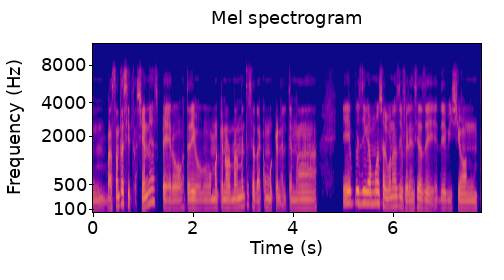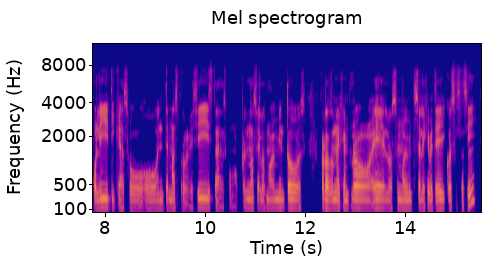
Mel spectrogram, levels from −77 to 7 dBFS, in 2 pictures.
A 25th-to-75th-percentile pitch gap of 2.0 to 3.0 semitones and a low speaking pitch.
No: narrow, 1.6 semitones; low, 120 Hz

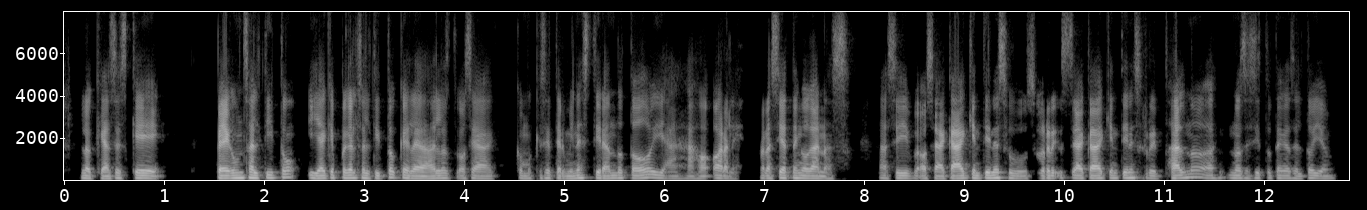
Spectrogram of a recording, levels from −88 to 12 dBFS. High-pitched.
No: low, 115 Hz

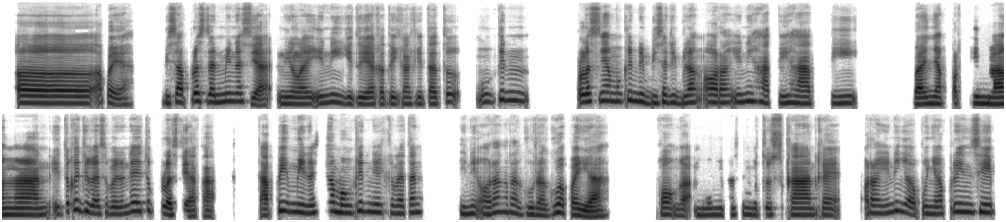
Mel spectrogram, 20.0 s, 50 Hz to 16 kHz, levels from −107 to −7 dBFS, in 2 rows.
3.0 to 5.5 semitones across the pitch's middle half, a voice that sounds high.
Yes: average, 4.4 semitones; high, 205 Hz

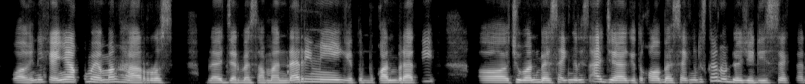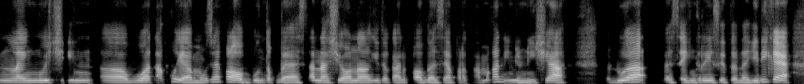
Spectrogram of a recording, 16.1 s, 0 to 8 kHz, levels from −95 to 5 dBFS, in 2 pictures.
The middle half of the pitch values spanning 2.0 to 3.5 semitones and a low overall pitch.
No: average, 2.8 semitones; medium, 185 Hz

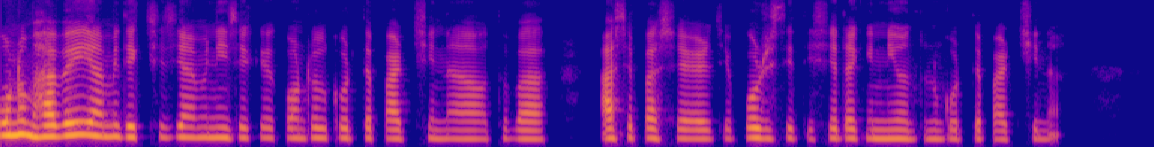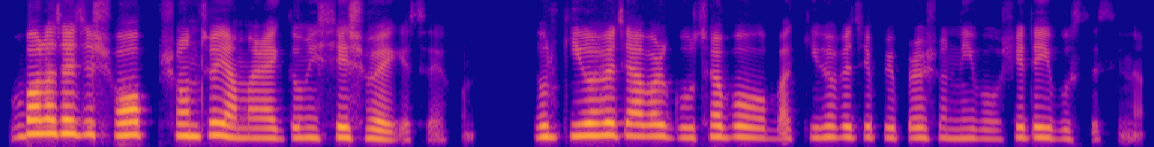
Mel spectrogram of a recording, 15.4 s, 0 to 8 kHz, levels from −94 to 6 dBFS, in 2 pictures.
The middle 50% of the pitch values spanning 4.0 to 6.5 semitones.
No: average, 3.2 semitones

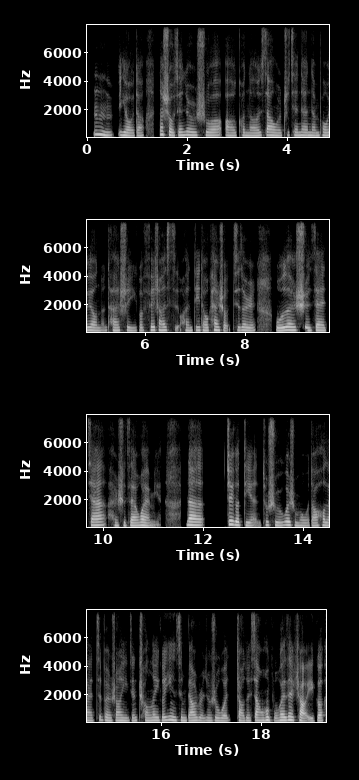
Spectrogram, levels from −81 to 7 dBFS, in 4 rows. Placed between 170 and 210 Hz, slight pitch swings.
Yes: high, 200 Hz; narrow, 1.8 semitones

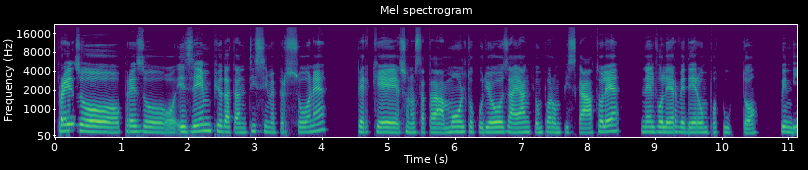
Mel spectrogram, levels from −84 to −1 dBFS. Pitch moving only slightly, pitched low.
No: narrow, 1.9 semitones; medium, 180 Hz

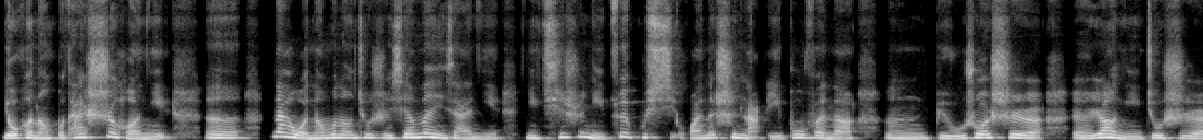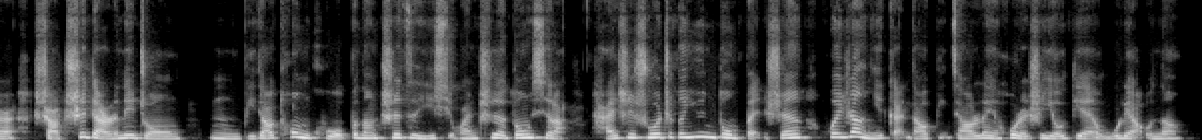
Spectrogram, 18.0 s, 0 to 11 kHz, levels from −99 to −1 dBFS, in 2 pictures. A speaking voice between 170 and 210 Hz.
Yes: high, 205 Hz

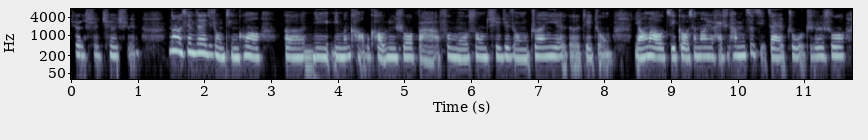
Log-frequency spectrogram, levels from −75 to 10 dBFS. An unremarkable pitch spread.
No: narrow, 2.1 semitones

